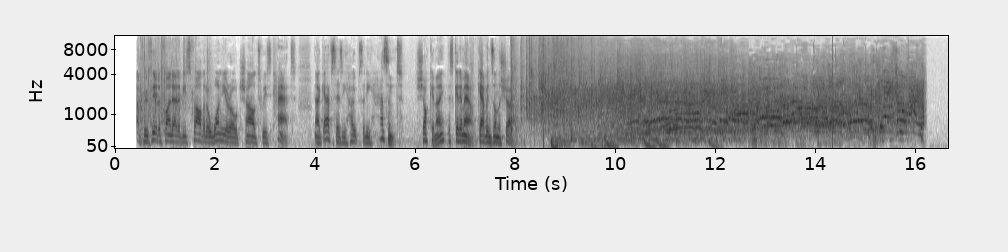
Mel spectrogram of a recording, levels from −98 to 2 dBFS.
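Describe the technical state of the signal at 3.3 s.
The signal is intact at 3.3 s, with no audible fault at that moment.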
